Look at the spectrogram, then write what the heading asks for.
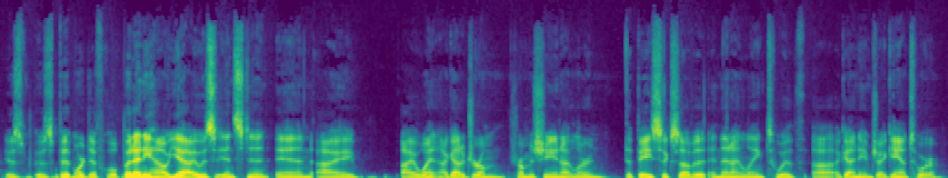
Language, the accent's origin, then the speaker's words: English; Atlanta, Georgia, United States; moved away; also born or lived in Rome, Italy / Alabama; I grew up in Atlanta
